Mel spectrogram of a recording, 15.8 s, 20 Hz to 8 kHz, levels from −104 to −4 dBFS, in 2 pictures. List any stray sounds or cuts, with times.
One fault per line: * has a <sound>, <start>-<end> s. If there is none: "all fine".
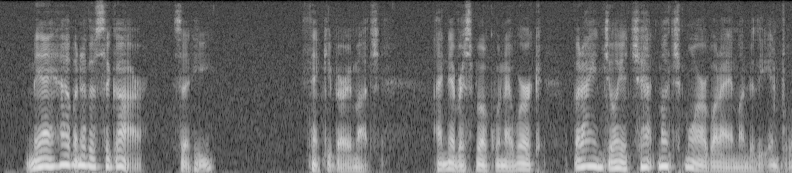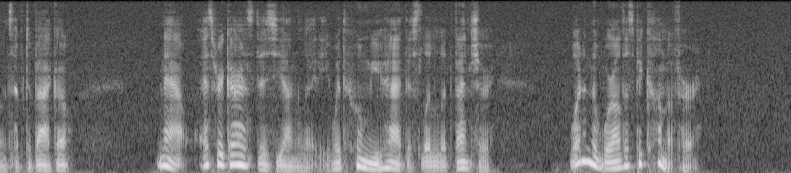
all fine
